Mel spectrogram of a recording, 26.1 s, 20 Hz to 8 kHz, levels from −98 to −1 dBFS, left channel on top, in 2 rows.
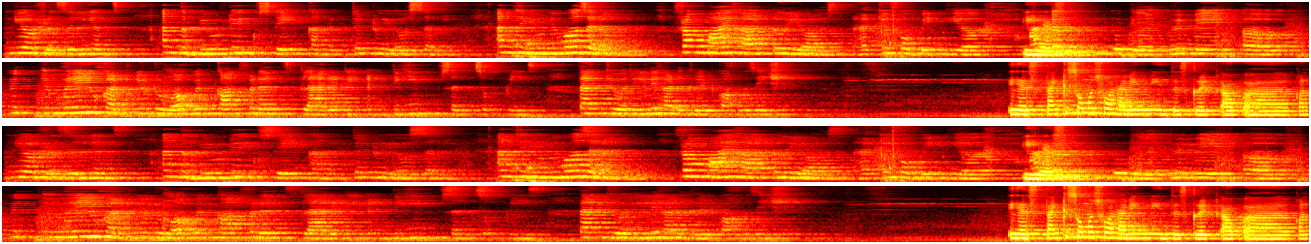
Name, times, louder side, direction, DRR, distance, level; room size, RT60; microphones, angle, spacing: voice 1, 0.0-1.1 1.6-4.4 4.9-6.3 6.7-10.6 10.9-12.8 13.1-18.5 18.8-20.9 21.8-22.2 22.6-22.9, left 1 dB, 75° left, 2 dB, 1.2 m, -27 dB
voice 2, 10.2-10.6 12.9-13.0 13.4-13.8 23.1-26.1, right 1 dB, 10° right, 6 dB, 0.3 m, -17 dB
7.0 x 4.3 x 5.1 m, 1.3 s
head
